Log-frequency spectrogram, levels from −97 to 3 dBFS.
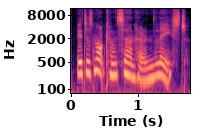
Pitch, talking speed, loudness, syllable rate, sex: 225 Hz, 270 wpm, -17 LUFS, 5.6 syllables/s, female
